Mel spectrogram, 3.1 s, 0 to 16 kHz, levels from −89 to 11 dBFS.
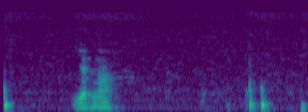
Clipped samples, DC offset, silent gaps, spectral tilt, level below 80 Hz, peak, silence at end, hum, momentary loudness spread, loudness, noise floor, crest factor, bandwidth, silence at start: under 0.1%; under 0.1%; none; -9 dB/octave; -58 dBFS; -18 dBFS; 0 s; none; 20 LU; -36 LUFS; -68 dBFS; 20 dB; 11.5 kHz; 0.05 s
